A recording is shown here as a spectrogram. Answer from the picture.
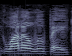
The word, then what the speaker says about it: Guadalupe: G U A D A L U P E.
